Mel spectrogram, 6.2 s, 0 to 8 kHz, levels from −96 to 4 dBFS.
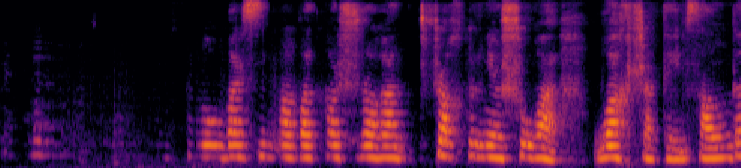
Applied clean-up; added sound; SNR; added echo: neural mask model DeepFilterNet 3.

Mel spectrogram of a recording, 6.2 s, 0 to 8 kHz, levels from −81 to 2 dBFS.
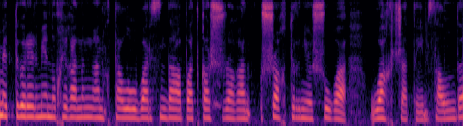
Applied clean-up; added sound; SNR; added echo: none; none; none; none.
